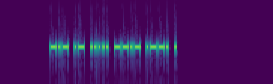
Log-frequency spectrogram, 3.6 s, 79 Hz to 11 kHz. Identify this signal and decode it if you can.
Morse code, heard as a keyed tone, about 40 wpm, 700 Hz. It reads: KA5QPE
